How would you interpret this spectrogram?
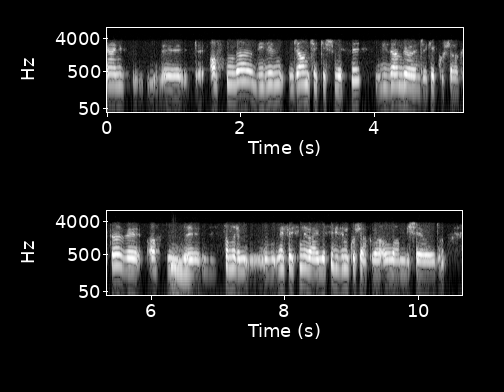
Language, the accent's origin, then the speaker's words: Turkish; Istanbul, Turkey; born there; İstanbul'da doğdum. Saint Joseph Lisesi'nden mezun oldum. Sonra hukuk fakültesini bitirdim.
